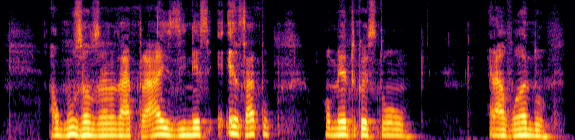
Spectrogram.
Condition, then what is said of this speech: Cerebral palsy. Que talvez seja um incômodo para você ouvir a minha voz assim.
